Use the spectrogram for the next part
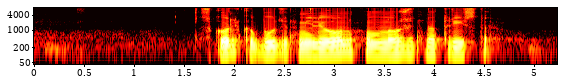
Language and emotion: Russian, neutral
